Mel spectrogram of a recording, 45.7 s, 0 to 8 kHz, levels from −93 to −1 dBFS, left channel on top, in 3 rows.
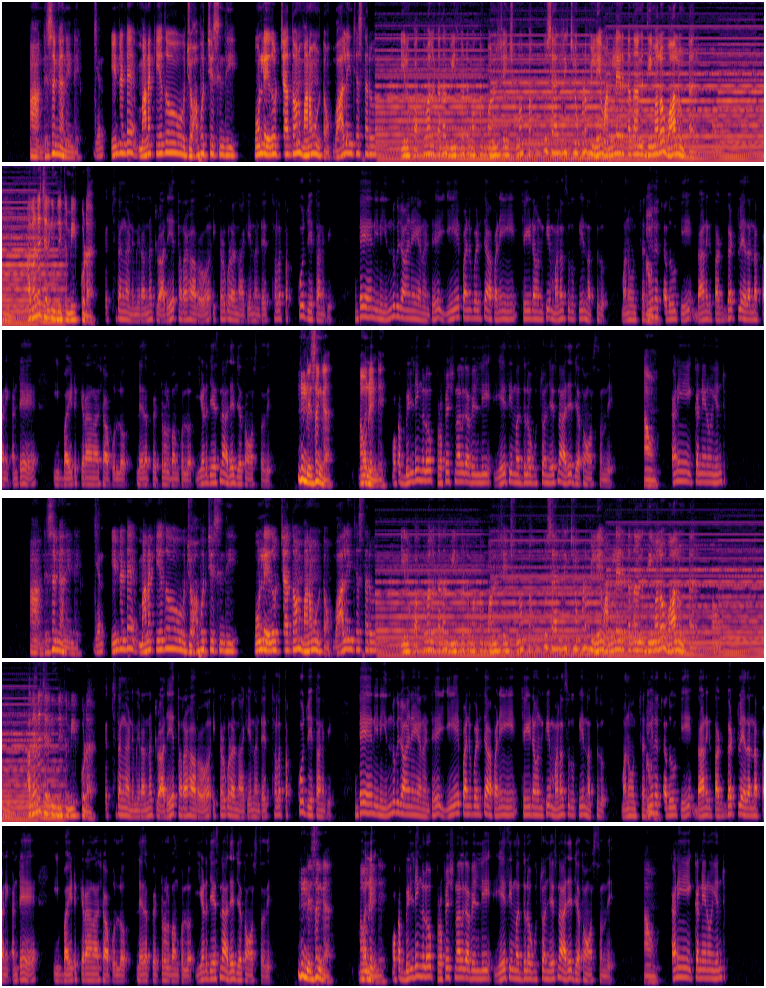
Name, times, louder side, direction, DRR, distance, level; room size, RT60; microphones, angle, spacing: voice 1, 0.6-1.5 2.2-4.7 5.1-7.5 8.0-10.5 10.8-14.0 15.2-17.1 28.1-28.4 36.4-37.0 37.6-38.1 43.3-43.6, left 3 dB, 75° left, 1.4 m, -31 dB
voice 2, 5.1-5.4 14.2-14.5 15.4-15.5 15.7-16.0 17.5-20.9 21.2-21.8 22.3-27.3 27.6-31.2 31.5-35.9 37.6-38.0 38.3-42.7 43.9-45.0, right 3 dB, 30° right, 0.7 m, -39 dB
Organ, 7.5-16.6, left 3 dB, 25° left, 0.6 m, -35 dB
11.0 x 6.9 x 2.6 m
head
